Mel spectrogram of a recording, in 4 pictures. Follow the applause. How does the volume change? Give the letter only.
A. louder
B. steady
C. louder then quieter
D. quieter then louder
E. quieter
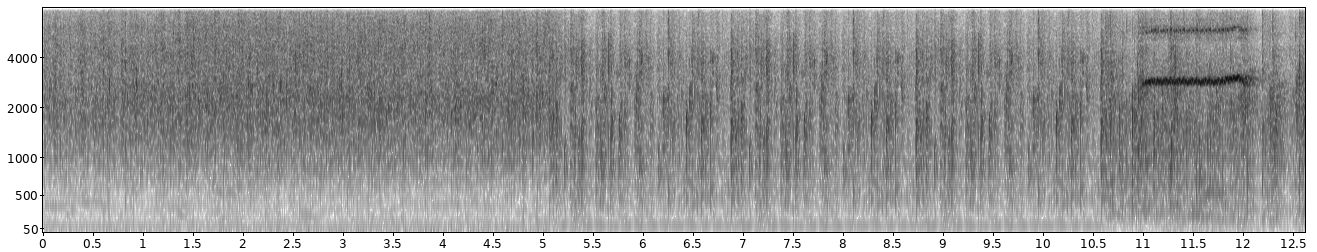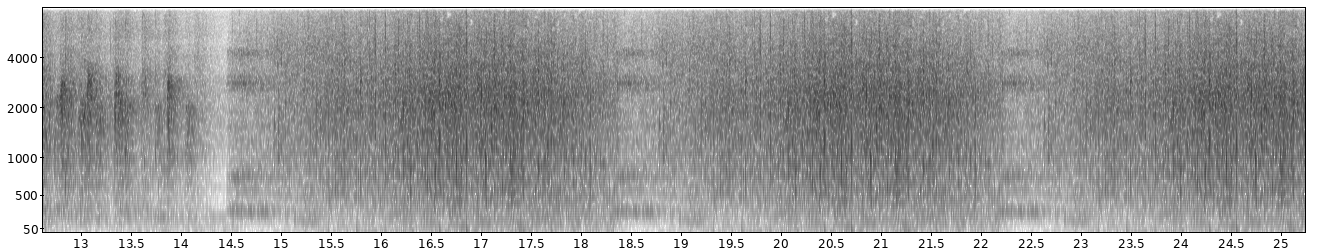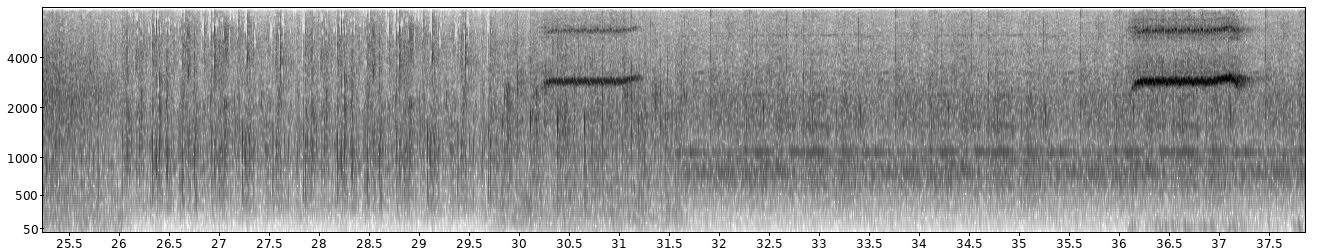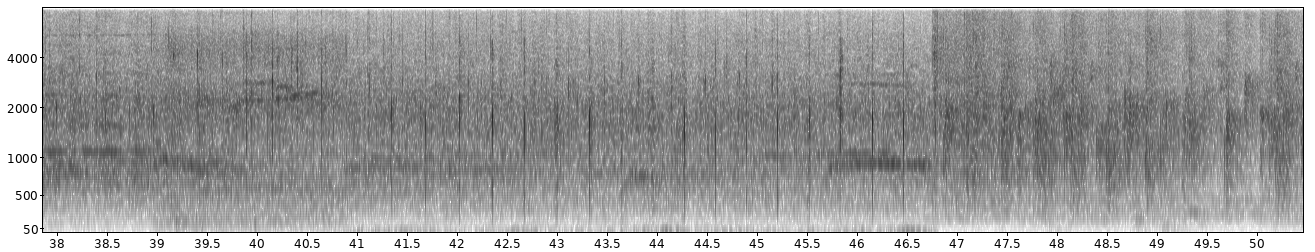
B.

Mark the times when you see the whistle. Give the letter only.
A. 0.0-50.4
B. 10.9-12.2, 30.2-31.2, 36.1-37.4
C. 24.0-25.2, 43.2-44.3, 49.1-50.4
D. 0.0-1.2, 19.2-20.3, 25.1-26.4
B.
